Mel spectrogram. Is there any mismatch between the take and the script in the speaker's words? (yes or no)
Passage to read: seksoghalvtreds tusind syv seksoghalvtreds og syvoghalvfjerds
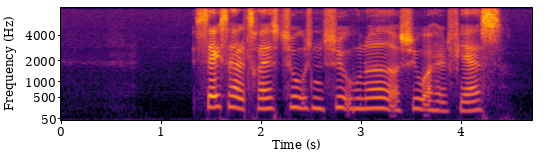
yes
